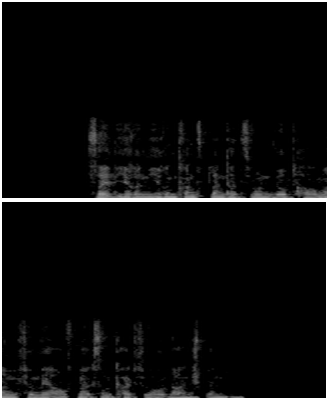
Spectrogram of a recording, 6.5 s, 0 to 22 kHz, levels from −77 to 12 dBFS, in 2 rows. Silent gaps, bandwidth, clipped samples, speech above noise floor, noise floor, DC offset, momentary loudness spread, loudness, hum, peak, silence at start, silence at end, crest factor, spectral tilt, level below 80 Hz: none; 9.2 kHz; under 0.1%; 54 dB; -88 dBFS; under 0.1%; 8 LU; -35 LUFS; none; -16 dBFS; 0.85 s; 0.85 s; 20 dB; -6 dB/octave; -72 dBFS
